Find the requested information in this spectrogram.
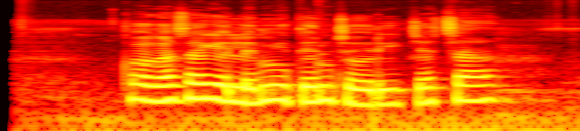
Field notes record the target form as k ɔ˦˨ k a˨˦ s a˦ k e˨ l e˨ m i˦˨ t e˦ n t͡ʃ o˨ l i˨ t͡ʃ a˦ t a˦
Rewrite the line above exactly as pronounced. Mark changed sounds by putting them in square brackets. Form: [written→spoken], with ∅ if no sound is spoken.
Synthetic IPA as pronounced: k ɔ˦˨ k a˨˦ s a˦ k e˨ l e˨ m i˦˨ t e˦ n t͡ʃ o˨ [l→ɾ] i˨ t͡ʃ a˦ [t→t͡ʃ] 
